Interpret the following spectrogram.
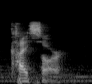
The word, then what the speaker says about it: Caesar: legion yeah kaisers legion that's actually how you pronounce caesar it's Kai sir because Latin is where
